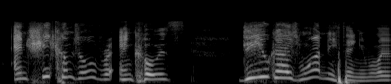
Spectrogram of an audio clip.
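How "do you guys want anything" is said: mock yelling, pitched higher. Retelling how she came over and yelled while the baby slept: retelling a yell. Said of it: "And she's yelling".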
